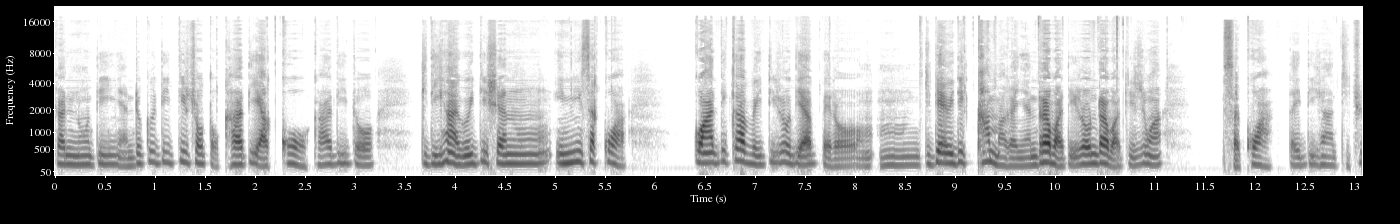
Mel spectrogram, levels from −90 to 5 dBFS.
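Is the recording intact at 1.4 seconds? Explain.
No, 1.4 s falls within crude rate conversion that runs through the whole speech clip. Samples are simply repeated, in a pattern that fits a 44.1 kHz to 48 kHz conversion, leaving an inharmonic fizz roughly 25 dB below the speech. Unlike steady hiss, it rises and falls with loud, bright sounds.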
